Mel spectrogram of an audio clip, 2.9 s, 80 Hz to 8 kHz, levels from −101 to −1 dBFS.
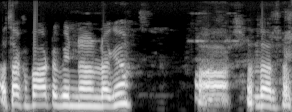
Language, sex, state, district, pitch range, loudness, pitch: Garhwali, male, Uttarakhand, Uttarkashi, 195-240 Hz, -14 LUFS, 215 Hz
